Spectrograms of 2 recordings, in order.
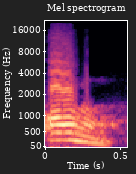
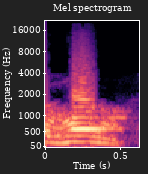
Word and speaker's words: honor: So, because they are silent, it is the next vowel sound that will be pronounced. Example is an honor. It is not a It is not a honor.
